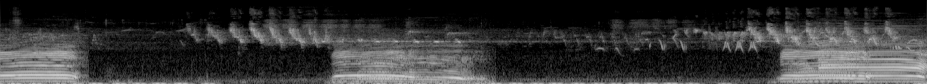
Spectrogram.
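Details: Cows of a village herd led home after eating nutrient-rich grass; three long, rich moos, the middle one sliding downward, separated by pauses filled with chattering birdsong.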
